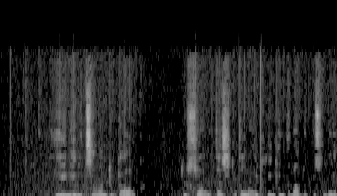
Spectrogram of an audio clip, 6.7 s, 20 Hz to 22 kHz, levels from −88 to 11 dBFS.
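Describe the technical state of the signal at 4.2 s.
At 4.2 s the speech carries overdone noise removal, present across the whole clip. A noise reducer set too aggressively has pushed frequency bands near its noise estimate down to nothing, leaving near-silent background with twinkling specks. A spectrogram shows scattered isolated bins in gaps and holes eaten into the speech harmonics.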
